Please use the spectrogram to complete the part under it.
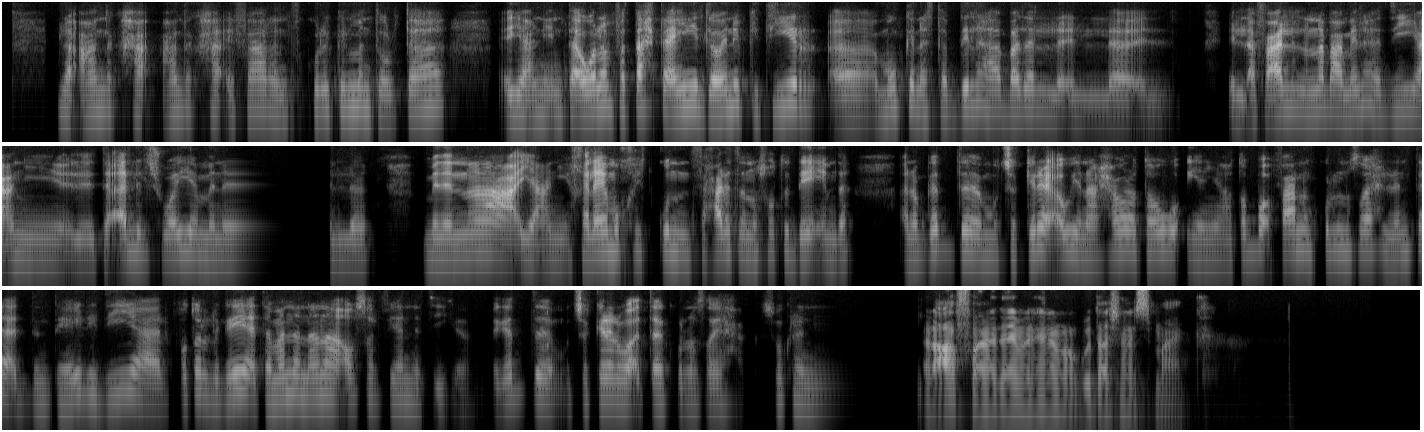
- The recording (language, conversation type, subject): Arabic, advice, إزاي أظبط روتين نوم يخلّيني أصحى نشيط وأبدأ يومي بحيوية؟
- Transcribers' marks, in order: distorted speech; unintelligible speech; tapping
